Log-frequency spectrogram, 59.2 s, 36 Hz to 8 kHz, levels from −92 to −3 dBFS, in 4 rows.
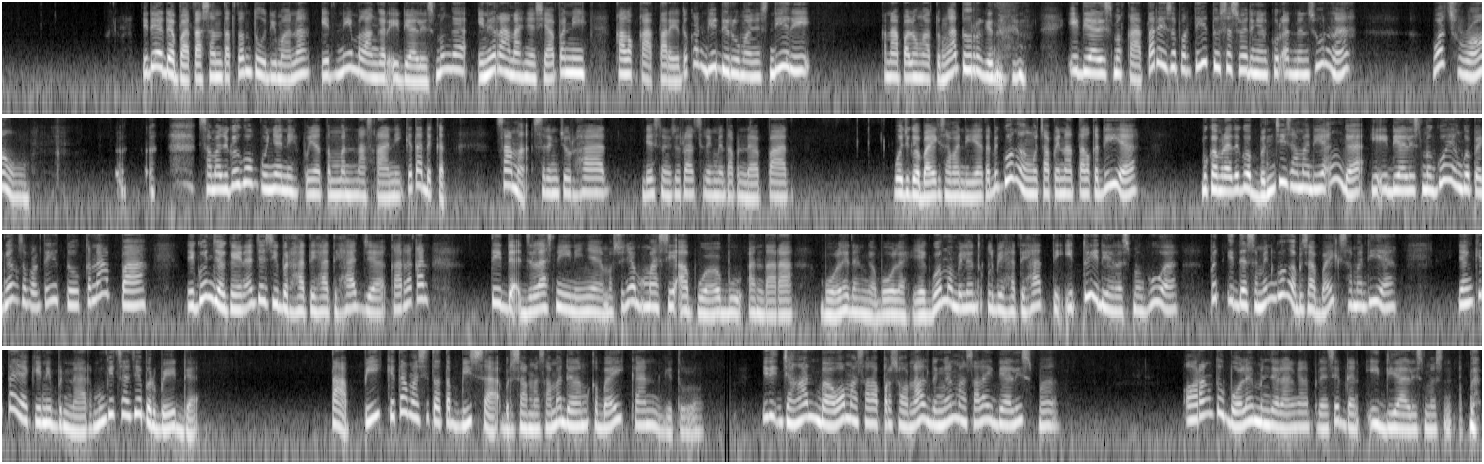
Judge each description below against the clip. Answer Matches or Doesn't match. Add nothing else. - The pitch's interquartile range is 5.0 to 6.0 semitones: Matches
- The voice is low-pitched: Doesn't match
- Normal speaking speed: Doesn't match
